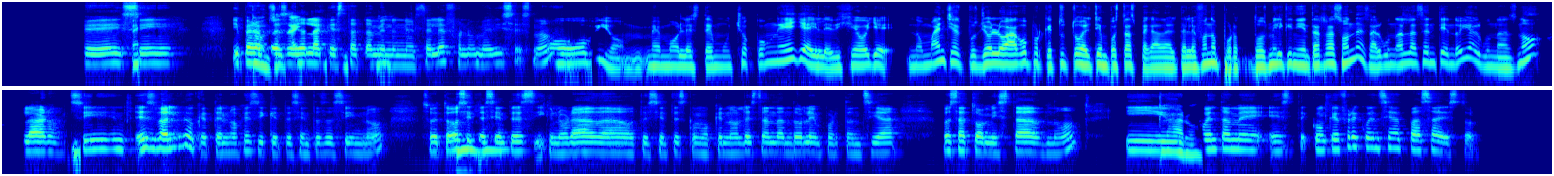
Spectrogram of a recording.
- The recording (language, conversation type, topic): Spanish, advice, ¿Cómo puedo hablar con un amigo que me ignora?
- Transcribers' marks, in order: other noise; other background noise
